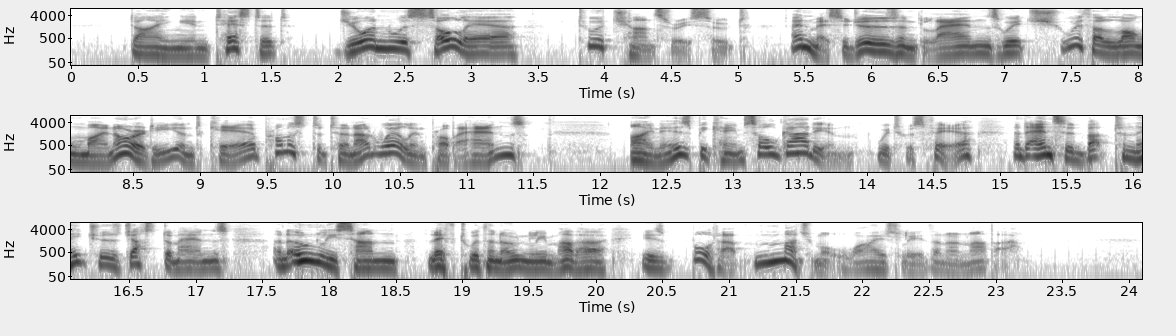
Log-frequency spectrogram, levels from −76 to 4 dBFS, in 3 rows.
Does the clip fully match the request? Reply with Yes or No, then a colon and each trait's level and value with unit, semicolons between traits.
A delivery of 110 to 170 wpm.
Yes: average, 145 wpm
